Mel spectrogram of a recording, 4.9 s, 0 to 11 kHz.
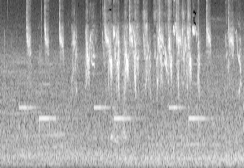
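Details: Several Eurasian tree sparrows in Japan on 28 December 2019 keep up busy, overlapping chirping: sharp, high, clipped notes several per second. Faint steady beeping tones recur in the background.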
